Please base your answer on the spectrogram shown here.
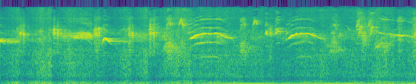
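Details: Common starlings at their nest, building: varied song of arched whistles, harsh squawks and clicking notes, with two clear ringing whistled arcs near the middle, over a deep persistent hum.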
